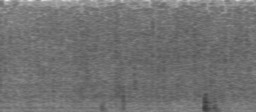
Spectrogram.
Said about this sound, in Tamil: இதை கூட கொஞ்சமாக அப்படியே உப்பு சேர்த்து இதை அப்படியே வதக்கலாம்.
